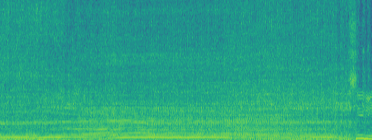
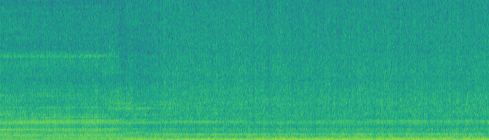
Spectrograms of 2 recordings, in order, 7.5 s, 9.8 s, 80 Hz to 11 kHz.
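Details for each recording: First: Evinrude 30 hp outboard on its first run after an under-flywheel conversion. Buzzy two-stroke tone wavers and hunts instead of holding even: it doesn't sound right and runs rough; owner thinks it may just need clearing out. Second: Evinrude 30 hp outboard on its first run after an under-flywheel CDI conversion, run near but not at wide open throttle. Loud, steady, smooth high-revving drone with no misses or surges: sounds good, normal high-throttle running.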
